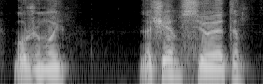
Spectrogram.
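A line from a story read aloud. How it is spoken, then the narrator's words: Trembling voice, holding steady. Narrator (Russian): спросила она, пытаясь справиться со своим дрогнувшим голосом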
